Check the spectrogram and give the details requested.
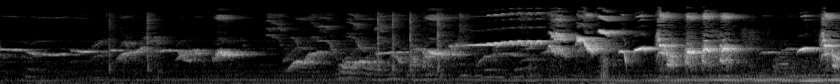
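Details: White-rumped shama ketrekan to make other shamas sing: varied whistles and chips that build into loud, harsh, rapid chattering, over a steady low hum.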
